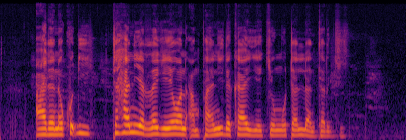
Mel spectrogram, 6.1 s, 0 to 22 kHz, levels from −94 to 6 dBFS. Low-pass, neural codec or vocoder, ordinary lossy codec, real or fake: 19.8 kHz; none; none; real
